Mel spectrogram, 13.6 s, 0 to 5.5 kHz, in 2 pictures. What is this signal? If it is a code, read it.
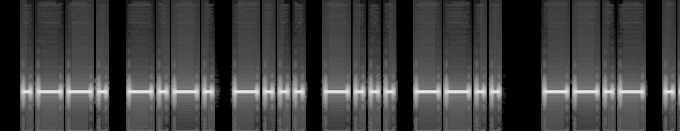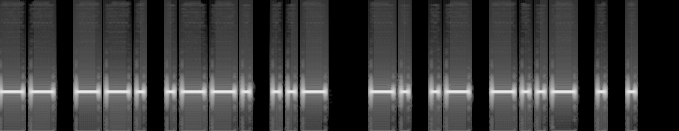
Morse code, heard as a keyed tone, about 16 wpm, 800 Hz. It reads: PCBBZ QWGPU NAXEE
